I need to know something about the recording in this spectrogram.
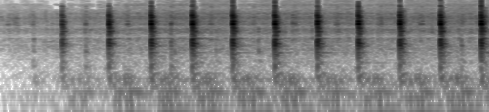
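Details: Chevy Astro brakes with pads replaced three weeks earlier: crisp metallic clicks about five a second as the loose pad shakes on its pin, pad hole a quarter inch larger than the pin, on both sides; brake pad rattle.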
